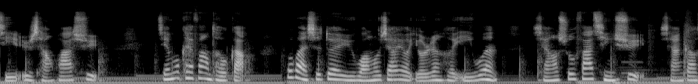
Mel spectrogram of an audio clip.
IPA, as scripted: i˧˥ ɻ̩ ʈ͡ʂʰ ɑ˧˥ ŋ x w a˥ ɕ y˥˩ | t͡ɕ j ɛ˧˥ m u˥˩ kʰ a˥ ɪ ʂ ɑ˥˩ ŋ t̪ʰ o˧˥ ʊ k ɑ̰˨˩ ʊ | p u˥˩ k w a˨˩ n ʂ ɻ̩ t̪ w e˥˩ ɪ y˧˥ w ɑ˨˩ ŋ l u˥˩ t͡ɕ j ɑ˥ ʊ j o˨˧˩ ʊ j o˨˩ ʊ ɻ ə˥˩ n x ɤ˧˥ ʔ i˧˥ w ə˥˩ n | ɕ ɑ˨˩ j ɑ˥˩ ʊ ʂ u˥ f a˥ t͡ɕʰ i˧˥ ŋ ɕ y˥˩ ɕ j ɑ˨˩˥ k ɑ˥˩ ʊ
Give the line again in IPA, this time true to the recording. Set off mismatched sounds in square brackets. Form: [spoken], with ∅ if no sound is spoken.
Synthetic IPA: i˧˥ ɻ̩ ʈ͡ʂʰ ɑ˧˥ ŋ x w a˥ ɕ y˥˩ | t͡ɕ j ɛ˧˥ m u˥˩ kʰ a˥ ɪ [f] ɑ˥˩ ŋ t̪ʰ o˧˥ ʊ k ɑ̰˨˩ ʊ | p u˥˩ k w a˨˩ n ʂ ɻ̩ t̪ w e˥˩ ɪ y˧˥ w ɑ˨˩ ŋ l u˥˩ t͡ɕ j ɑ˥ ʊ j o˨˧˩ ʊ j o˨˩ ʊ ɻ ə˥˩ n x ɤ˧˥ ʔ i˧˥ w ə˥˩ n | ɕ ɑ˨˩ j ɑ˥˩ ʊ ʂ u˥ f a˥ t͡ɕʰ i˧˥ ŋ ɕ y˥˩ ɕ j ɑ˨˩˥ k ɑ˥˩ ʊ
